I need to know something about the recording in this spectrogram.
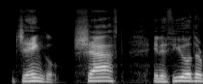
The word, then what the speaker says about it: Django: Django. Remember the D is silent. Django, Shaft, and a few other black action figures.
